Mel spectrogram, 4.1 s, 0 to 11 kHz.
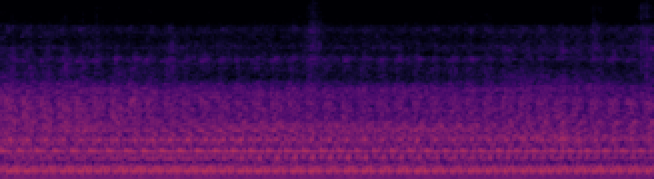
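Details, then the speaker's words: Aerodyne cabover truck with Detroit diesel, started after sitting 27 years, idling briefly to warm up: steady, even muffled idle with a regular beat and no knocks or misses, quiet with mufflers fitted; normal idle. "there it is it's pretty quiet with those mufflers on there"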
